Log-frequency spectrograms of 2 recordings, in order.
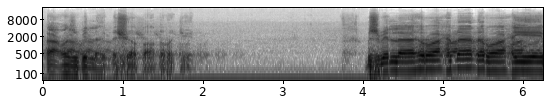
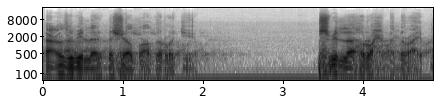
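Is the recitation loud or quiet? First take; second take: loud; quiet. First: It is recited aloud at full voice. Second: It is recited softly in a low voice. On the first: The reciter is leading the prayer. "Itu kalau jadi imam" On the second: The reciter is following in prayer. "pelan aja bacaannya"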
